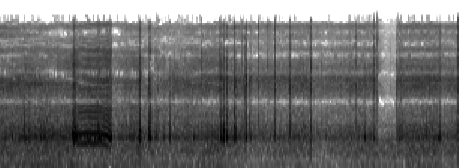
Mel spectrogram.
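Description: A steady mid-pitched tone with scattered crackles and pops over a hissy background: the radio is putting out an abnormal noise, cause unknown.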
